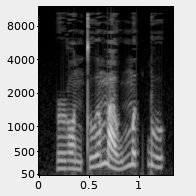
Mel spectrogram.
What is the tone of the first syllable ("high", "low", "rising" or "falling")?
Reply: low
